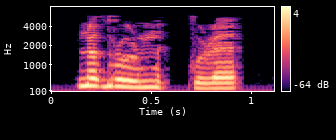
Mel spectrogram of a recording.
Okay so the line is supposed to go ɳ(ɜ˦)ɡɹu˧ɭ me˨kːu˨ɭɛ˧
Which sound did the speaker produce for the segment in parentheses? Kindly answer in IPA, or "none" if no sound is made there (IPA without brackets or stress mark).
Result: ɜ˦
